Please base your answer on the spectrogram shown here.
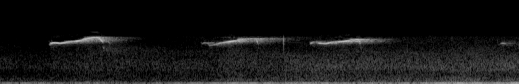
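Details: Eagle at a nest camera on 07-02-2023 around 12:10, calling during a brief tussle as one young eagle tries to steal food from another, which keeps it. Three high, thin, whistled notes, each slightly rising then falling, spaced about a second apart.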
